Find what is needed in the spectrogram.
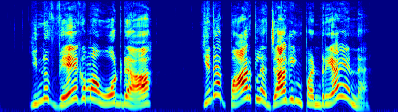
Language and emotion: Tamil, angry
